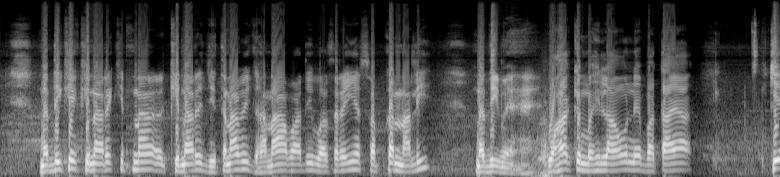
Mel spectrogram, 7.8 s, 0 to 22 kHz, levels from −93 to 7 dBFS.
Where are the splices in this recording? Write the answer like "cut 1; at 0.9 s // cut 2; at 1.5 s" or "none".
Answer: cut 1; at 5.3 s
